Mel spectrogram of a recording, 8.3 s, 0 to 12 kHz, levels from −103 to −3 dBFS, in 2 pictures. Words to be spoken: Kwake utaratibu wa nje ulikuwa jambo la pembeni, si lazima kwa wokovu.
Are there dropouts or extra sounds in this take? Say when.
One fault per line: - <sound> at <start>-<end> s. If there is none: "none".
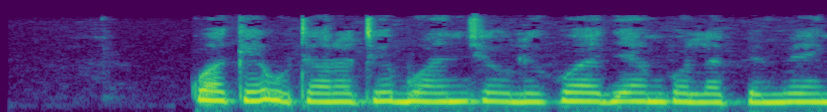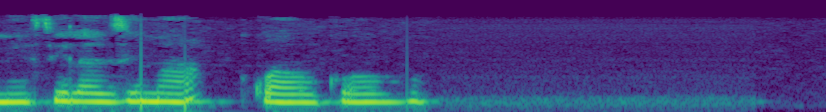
none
